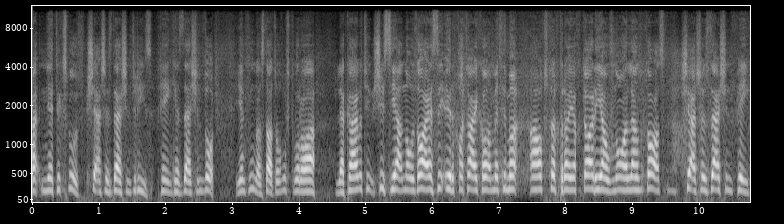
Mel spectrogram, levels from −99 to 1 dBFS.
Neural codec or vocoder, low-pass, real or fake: codec, 16 kHz in and 24 kHz out, 0.9 kbps, LongCat-Audio-Codec, fine tuned four codebook decoder; 10.8 kHz; fake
